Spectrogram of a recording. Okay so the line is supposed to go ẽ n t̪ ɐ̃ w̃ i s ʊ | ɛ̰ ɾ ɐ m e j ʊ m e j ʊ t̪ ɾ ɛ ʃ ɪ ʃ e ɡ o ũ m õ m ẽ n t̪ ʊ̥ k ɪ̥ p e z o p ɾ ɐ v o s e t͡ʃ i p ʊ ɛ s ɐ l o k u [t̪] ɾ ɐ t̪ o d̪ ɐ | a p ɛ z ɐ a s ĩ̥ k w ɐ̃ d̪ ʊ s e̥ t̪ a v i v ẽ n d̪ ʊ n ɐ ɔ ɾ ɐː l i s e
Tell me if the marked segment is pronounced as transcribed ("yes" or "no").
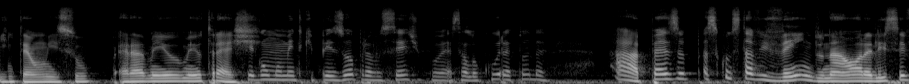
no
